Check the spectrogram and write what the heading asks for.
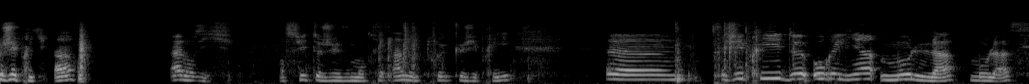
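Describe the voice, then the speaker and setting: A woman's voice: mid-range voice, a little mellow, highs cut off. A French woman chatting casually at home about books she bought, hesitant with many fillers and restarts. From France. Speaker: book vlogger. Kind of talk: casual book haul chat.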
